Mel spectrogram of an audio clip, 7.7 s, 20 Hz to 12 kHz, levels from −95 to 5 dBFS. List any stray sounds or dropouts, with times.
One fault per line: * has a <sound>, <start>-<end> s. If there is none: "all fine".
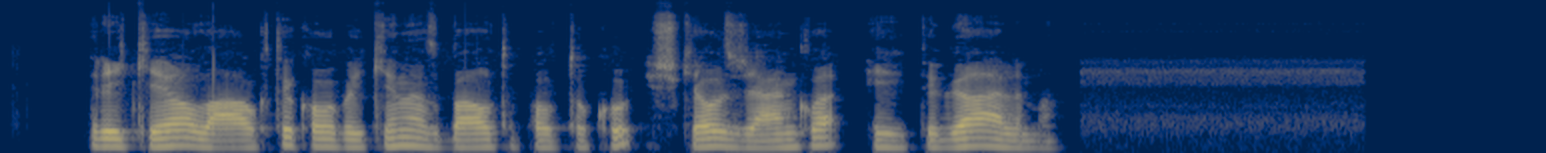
all fine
